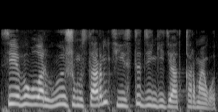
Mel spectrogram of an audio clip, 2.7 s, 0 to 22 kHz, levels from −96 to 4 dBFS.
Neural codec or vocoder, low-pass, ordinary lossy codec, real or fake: none; 7.2 kHz; none; real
